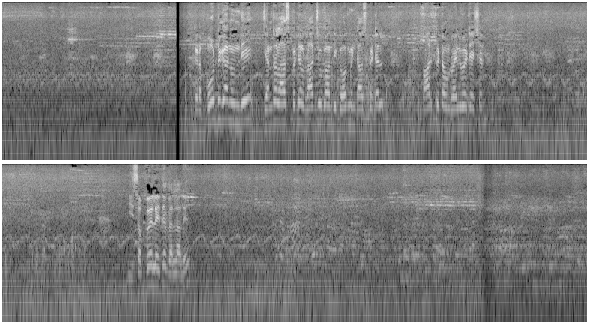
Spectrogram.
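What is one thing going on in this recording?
Street traffic rumbles steadily in the background outdoors.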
